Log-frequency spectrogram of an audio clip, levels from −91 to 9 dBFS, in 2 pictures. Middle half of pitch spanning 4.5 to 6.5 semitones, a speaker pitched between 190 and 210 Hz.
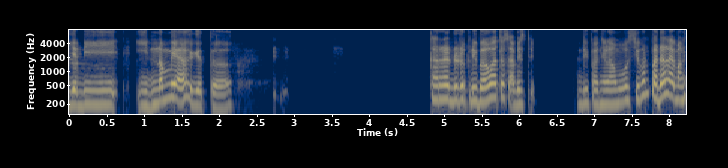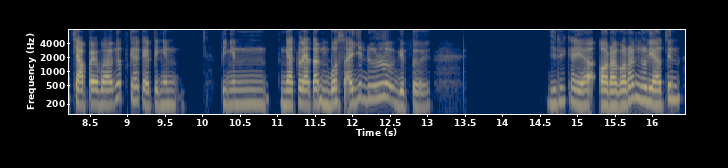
No: average, 3.7 semitones; high, 205 Hz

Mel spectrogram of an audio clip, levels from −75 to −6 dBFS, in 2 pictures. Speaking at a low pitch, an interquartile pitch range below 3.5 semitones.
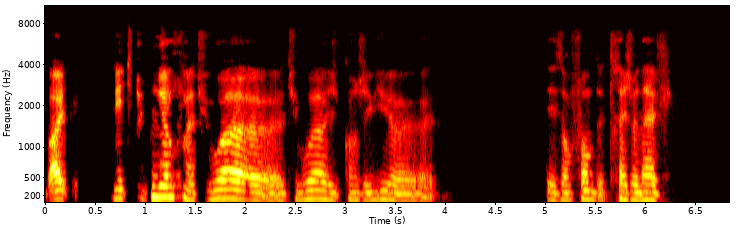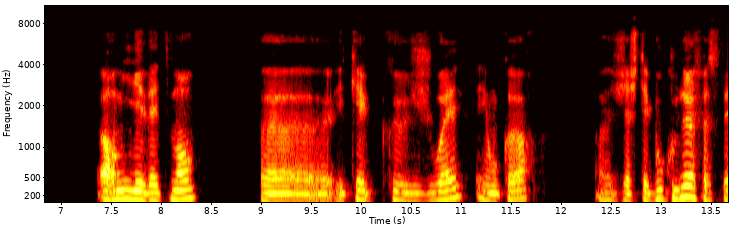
Yes: low, 130 Hz; average, 3.1 semitones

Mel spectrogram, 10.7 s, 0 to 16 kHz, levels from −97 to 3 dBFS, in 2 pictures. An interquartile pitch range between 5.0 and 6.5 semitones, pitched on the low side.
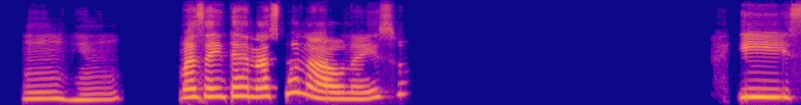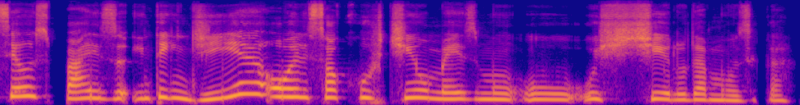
No: wide, 5.6 semitones; high, 240 Hz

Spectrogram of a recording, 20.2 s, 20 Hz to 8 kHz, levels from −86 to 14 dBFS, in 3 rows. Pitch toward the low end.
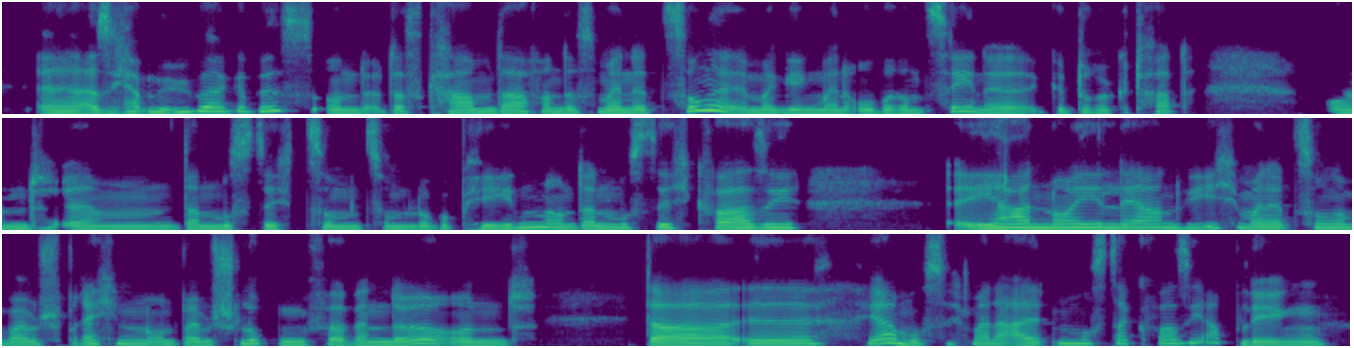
No: high, 210 Hz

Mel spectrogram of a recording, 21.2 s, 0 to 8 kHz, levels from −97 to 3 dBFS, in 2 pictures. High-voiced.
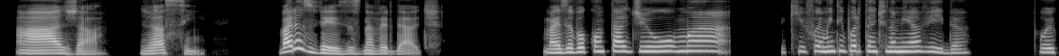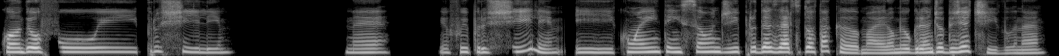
Yes: high, 220 Hz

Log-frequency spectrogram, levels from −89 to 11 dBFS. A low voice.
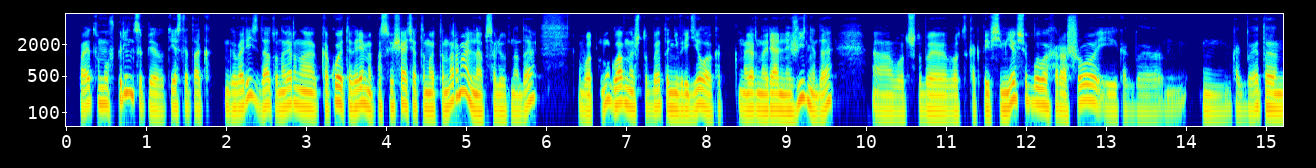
Yes: low, 125 Hz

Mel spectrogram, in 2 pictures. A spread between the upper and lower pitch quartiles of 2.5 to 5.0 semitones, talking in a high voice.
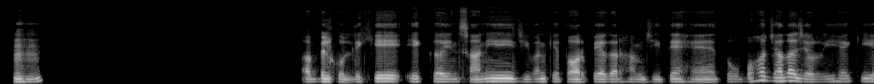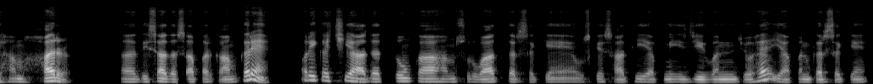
No: average, 2.8 semitones; low, 125 Hz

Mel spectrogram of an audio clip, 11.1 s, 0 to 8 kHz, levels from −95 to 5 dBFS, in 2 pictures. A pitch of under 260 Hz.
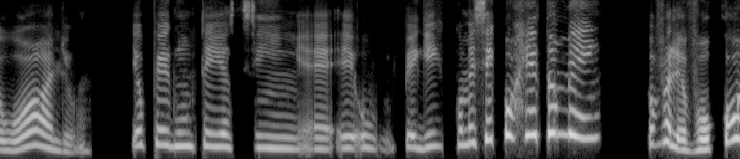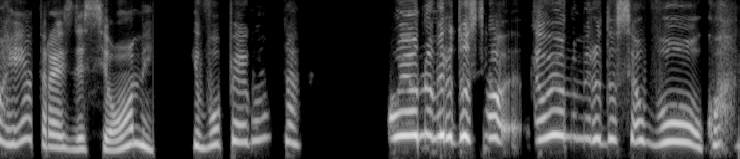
No: very high, 290 Hz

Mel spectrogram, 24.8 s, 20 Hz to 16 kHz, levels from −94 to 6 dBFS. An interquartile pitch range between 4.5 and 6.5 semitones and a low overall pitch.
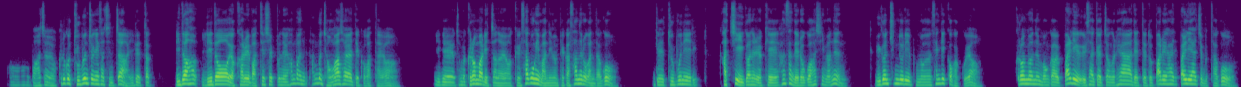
No: wide, 6.9 semitones; low, 130 Hz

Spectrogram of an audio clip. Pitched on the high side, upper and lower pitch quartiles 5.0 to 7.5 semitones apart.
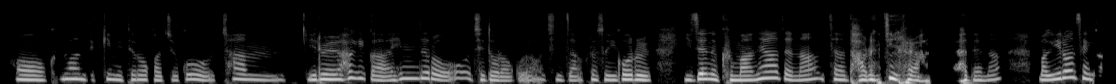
No: high, 215 Hz; average, 3.4 semitones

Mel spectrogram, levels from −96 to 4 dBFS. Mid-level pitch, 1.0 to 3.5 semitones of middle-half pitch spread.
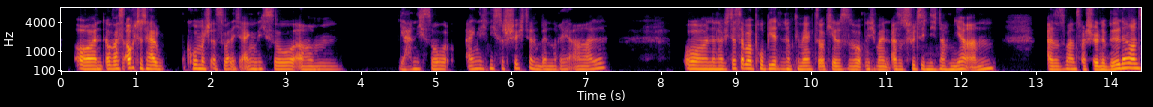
Yes: medium, 155 Hz; narrow, 2.6 semitones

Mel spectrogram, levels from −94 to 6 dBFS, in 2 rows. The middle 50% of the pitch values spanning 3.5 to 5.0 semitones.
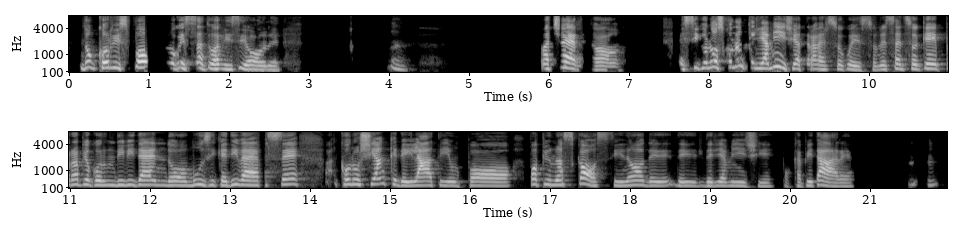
Yes: average, 4.3 semitones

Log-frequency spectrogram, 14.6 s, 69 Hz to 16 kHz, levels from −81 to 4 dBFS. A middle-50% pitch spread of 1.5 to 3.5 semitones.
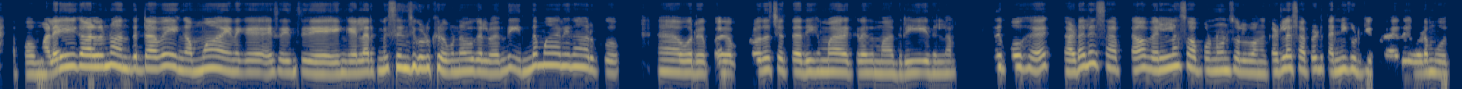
No: average, 4.1 semitones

